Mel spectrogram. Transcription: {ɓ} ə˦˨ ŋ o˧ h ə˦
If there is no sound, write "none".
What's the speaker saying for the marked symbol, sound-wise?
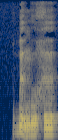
ɓ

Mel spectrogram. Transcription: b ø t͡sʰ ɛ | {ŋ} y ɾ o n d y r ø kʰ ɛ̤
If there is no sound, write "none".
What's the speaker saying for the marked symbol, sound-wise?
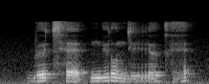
ŋ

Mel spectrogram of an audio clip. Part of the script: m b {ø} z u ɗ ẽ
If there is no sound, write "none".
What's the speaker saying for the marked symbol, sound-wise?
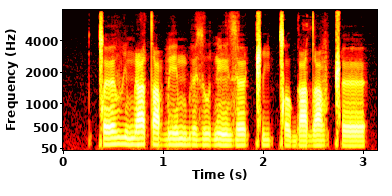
ø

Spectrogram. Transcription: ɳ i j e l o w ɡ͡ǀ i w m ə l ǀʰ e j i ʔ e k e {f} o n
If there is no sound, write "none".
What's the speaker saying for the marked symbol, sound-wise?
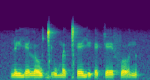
f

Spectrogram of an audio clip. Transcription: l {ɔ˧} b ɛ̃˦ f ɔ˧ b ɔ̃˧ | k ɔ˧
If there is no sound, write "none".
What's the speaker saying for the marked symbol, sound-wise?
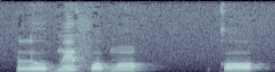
o˧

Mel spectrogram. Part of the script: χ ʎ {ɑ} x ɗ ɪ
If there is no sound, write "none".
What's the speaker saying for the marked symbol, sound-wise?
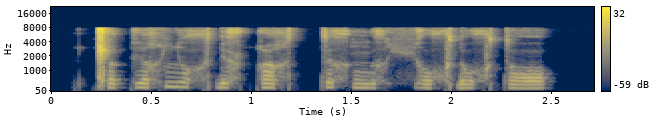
ɔ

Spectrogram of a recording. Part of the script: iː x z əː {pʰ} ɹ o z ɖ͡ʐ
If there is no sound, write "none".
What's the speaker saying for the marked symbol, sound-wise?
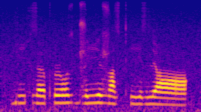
pʰ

